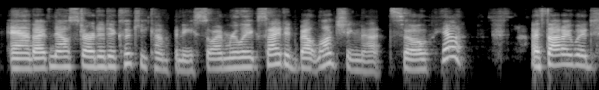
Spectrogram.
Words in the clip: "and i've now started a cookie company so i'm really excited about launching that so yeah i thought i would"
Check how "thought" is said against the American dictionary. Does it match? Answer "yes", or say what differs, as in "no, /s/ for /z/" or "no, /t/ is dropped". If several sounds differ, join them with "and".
yes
